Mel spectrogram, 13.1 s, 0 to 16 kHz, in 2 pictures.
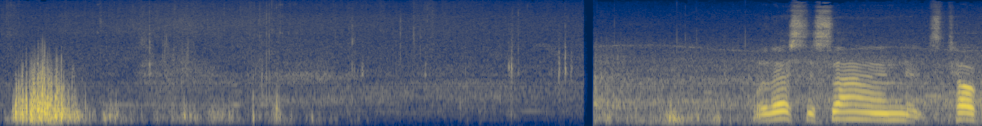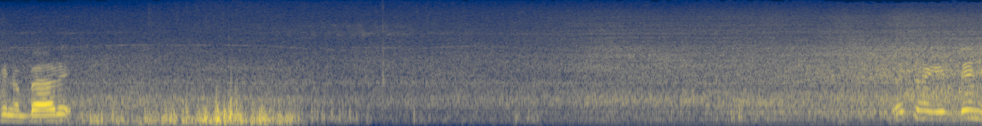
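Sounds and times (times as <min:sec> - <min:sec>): vehicle passing: 0:04.0 - 0:13.0.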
